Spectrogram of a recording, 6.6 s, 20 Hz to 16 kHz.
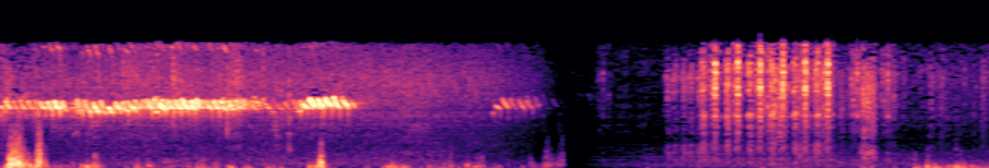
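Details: Wintering Bohemian waxwings in Julianadorp, Netherlands, 6 February 2015, foraging on berry bushes in town: a thin, high, ringing trill held about two seconds, then a brief repeat, over wing flutters, rustling and low rumble.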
